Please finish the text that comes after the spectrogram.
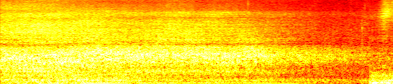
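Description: A Suzuki Swift Sport on the road gives a steady engine drone with tyre and road roar, easing off slightly before a brief bump at the end, no voices.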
